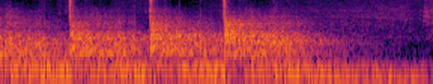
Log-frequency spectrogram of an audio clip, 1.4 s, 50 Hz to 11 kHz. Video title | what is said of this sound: Tacoma Sound deadener installation (Fixing the Flipped Taco Pt 4) | So you can see there's like a hollow sound coming from it.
